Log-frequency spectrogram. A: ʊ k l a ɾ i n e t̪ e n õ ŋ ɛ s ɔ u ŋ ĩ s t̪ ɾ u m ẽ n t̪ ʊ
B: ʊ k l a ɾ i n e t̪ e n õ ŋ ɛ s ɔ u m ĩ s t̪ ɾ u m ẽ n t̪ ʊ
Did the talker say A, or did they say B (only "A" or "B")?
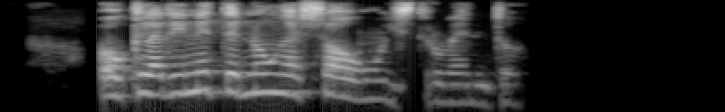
A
